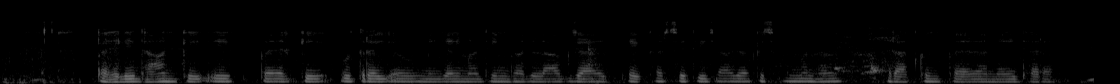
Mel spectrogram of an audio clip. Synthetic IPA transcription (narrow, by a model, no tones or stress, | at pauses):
pɛɦlid̪ʱaːnkeʔeːk̚ | pɛːɾkeʊt̪ɾəiəːmɪd͡ʒaimɐd̪iːnbʱɐɾlaːɡd͡ʒaːe | eːkʰəɾsʰɪt̪ʰid͡ʒaːd̪akɪsaːnmənɦənɾaːt̪kʊnpɛːɾanɐid̪ʱɐɾa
